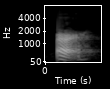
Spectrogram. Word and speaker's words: are: more variation for this in fast connected speech i do hear a lot of people just saying er er just that er sound when they're connecting their words together you'll hear this a lot when people say um they're they're going somewhere instead of they are going somewhere all right let's give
